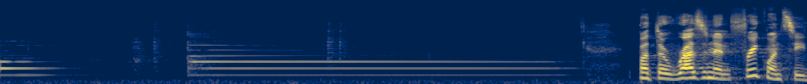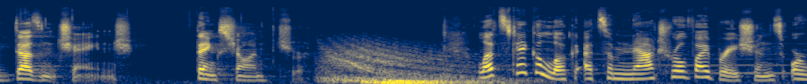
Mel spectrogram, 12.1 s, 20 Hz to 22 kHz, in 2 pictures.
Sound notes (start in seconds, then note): 1.6 chimes ringing softly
